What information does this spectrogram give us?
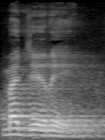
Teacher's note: imalah itu berharakat fathah tetapi bacanya dimiringkan ke kasrah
